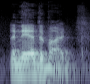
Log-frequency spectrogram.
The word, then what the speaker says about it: anandamide: anatom how do you say it I'm sorry anandamide anandamide um I don't think they looked at anandamide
